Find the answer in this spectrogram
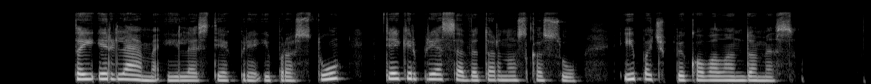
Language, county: Lithuanian, Šiauliai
